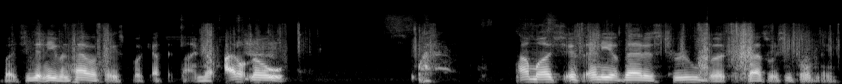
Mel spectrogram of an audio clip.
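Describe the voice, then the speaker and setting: Man, livestream host, gravelly voice, casual rambling chat, crude jokes, faint background noise. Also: lowish voice, normal speed, pauses often, warm tone, muffled recording.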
